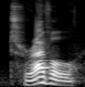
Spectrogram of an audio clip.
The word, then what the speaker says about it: travel: hear travel instead of travel again with the short vowel a like an apple I hear college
